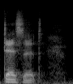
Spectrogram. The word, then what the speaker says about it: desert: Desert, desierto, has the stress on the first syllable and one S, desert. But in a restaurant, you ask for dessert with the stress on the second syllable, dessert.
